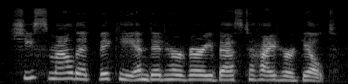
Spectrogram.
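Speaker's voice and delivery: ordinary delivery, nothing marked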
